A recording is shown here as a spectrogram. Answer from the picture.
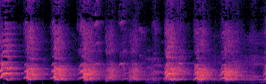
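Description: Belgian Malinois barking on the "bark" command: a steady run of short, sharp barks, about two or three a second.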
